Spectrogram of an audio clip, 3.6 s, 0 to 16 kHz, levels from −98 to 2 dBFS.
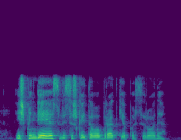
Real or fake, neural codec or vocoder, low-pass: real; none; 7.2 kHz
